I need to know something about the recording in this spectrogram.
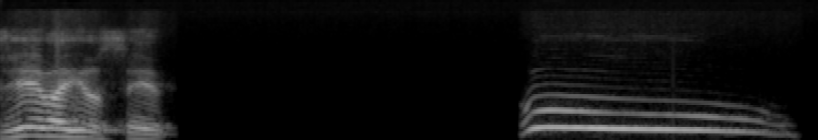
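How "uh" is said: long, high "uuuh"; mock crying howl; imitated wail. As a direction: wail on one high sustained note. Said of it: "lloros, gritos".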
